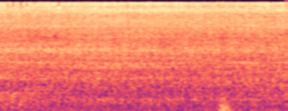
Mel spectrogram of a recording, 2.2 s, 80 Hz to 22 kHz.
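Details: 2002 Buick LeSabre, first start after replacing upper intake plenum, lower intake and valve cover gaskets, EGR chimney, thermostat, PCV valve and coolant elbows; old leaked oil burning off exhaust manifold; quiet even idle, no knocks, misses or ticks: normal idle.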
